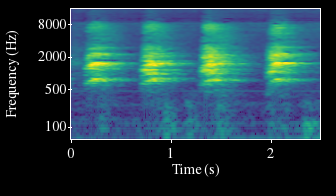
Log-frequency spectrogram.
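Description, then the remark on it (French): A dog barks four times in a steady, evenly spaced rhythm, each bark fairly loud and clear with no one speaking. “Je sais pas si vous entendez les chiens.”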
